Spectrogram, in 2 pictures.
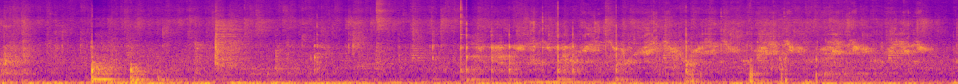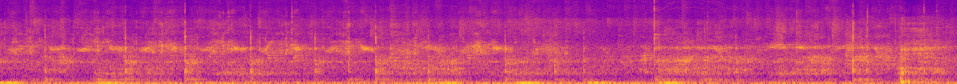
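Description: Steady rain falls outdoors, a dense continuous patter and hiss that holds at an even level for the whole stretch, with no pauses or sudden gusts.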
